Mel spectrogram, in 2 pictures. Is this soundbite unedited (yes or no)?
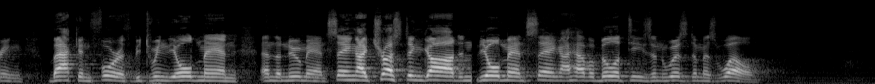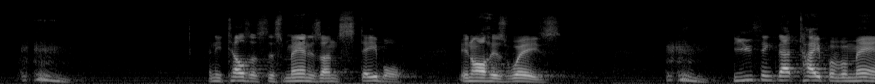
no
